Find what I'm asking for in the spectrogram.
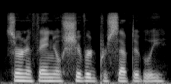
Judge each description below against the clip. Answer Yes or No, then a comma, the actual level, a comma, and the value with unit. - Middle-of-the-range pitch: Yes, medium, 160 Hz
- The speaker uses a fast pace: No, average, 140 wpm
